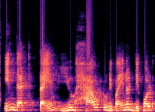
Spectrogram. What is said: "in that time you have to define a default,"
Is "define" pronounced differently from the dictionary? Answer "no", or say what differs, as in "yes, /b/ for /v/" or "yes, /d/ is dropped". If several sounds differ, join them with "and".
yes, /p/ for /f/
